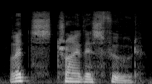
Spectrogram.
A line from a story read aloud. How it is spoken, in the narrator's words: he said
